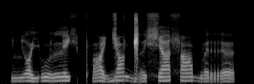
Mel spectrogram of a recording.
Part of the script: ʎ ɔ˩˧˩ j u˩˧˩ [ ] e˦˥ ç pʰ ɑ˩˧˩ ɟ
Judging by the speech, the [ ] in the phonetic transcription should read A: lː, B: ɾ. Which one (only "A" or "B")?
A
